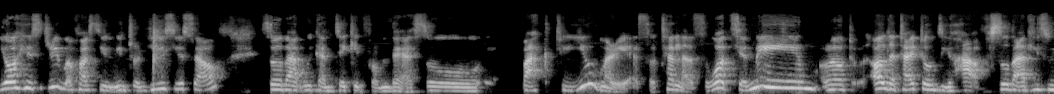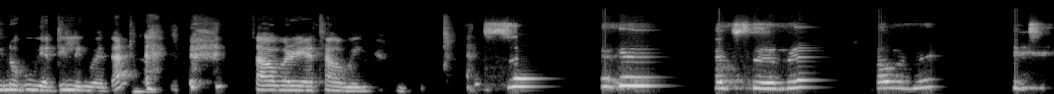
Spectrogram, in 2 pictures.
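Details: Adult woman speaking, interview; ordinary speech.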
